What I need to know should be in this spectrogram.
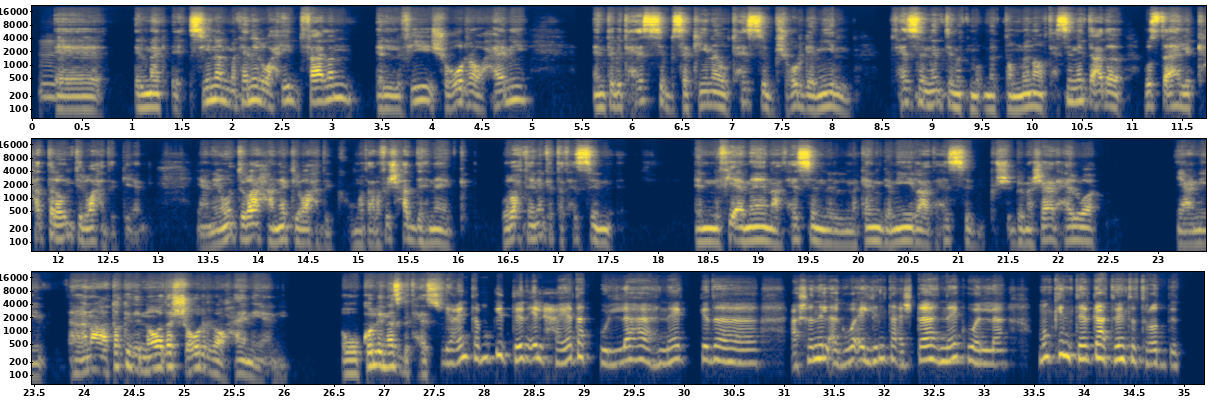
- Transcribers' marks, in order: none
- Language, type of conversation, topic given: Arabic, podcast, احكيلي عن رحلة غيّرت نظرتك للحياة؟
